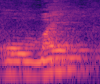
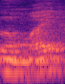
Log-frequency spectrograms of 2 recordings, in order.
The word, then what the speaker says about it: Умай: Азербайджанцы говорят Омай. Мы говорим Умай, на русском Умай пишут, а у меня тетя вообще произносила Омай.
